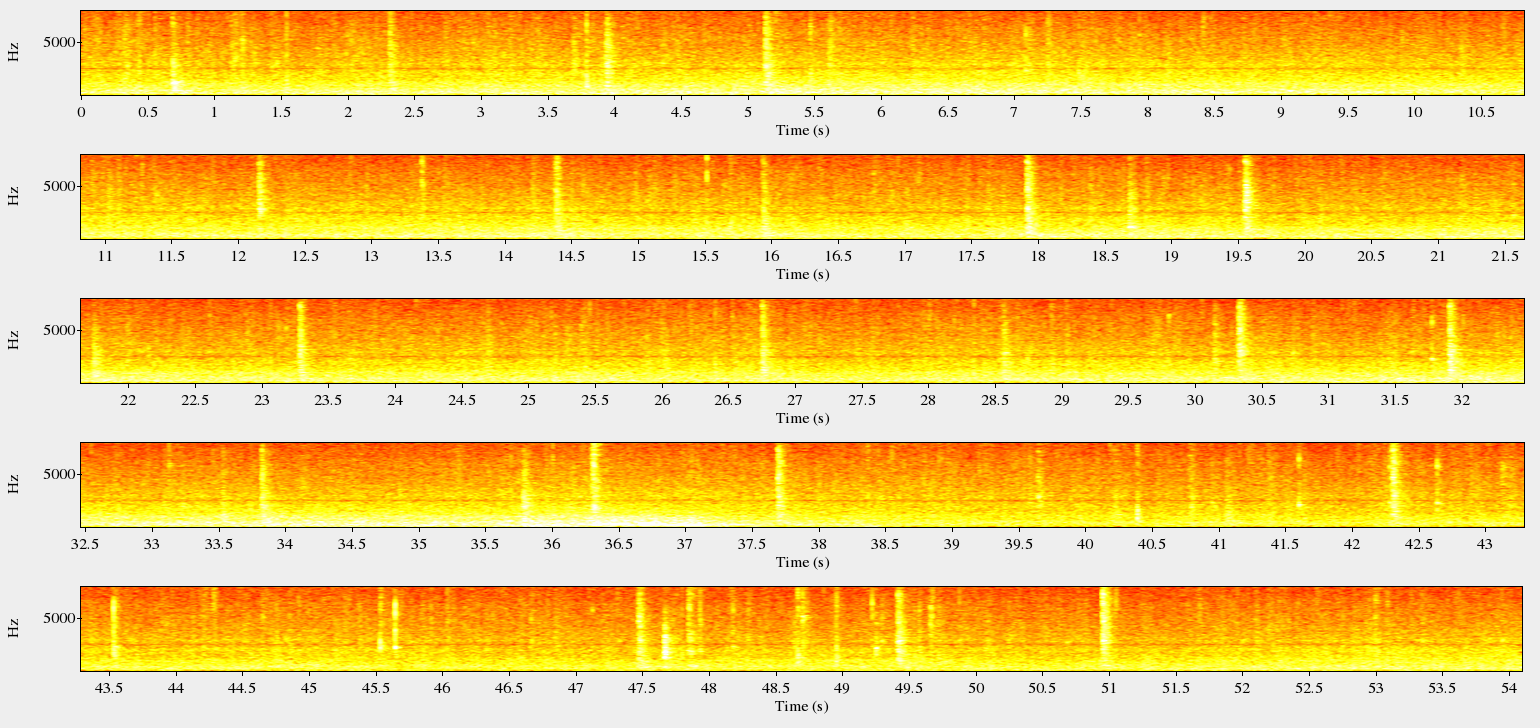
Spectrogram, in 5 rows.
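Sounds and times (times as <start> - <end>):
rain on leaves: 0.0 - 54.0.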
